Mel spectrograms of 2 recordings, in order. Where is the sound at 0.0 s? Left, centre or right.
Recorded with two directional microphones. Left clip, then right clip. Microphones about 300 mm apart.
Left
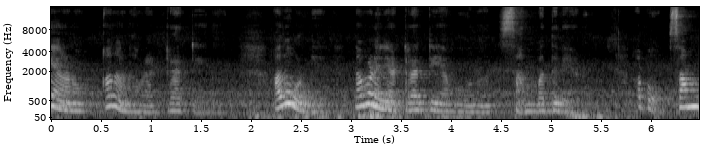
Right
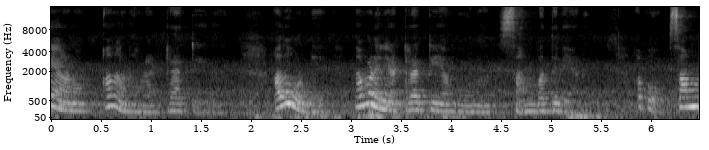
Centre.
